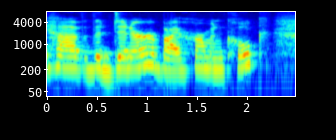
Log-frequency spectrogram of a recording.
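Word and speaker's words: Koch: the dinner by Herman coch I did look up how to pronounce his last name it's said like the drink Coke so this book takes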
